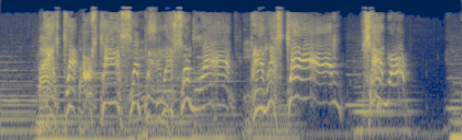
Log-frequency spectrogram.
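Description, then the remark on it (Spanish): A raspy, garbled duck-like quacking voice in the manner of Donald Duck chatters almost nonstop for several seconds, loud, with brief pauses between bursts; likely a person imitating it. “Estoy hablando del Pato Donald.”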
